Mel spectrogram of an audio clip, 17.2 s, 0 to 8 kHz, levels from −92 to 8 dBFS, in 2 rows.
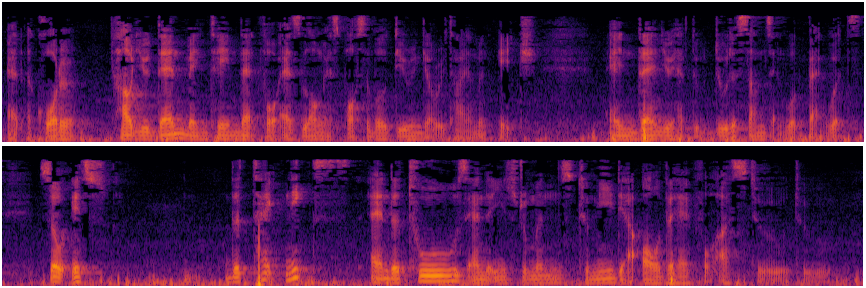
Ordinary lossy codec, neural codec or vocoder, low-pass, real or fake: MP3, 24 kbps; none; 7.2 kHz; real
